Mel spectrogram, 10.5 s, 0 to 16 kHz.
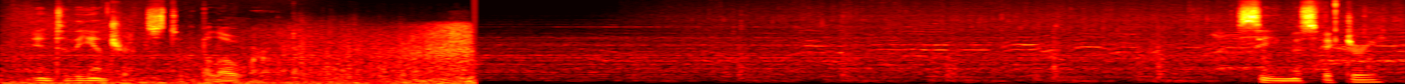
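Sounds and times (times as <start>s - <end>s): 
rain falling: 0.0s - 2.2s, 5.0s - 10.5s
loud dense rumbling burst: 0.0s - 3.6s
speech: 0.5s - 2.4s, 9.4s - 10.5s.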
